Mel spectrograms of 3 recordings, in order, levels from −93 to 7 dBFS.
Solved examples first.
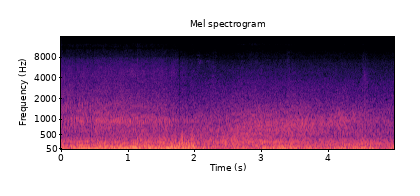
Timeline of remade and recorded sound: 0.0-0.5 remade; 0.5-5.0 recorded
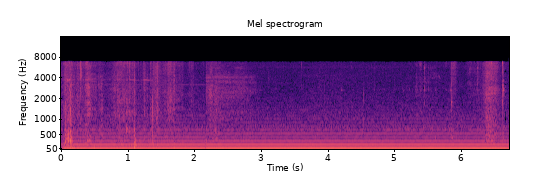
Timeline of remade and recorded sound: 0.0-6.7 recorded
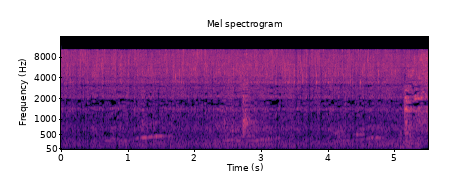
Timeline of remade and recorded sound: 0.0-5.5 recorded

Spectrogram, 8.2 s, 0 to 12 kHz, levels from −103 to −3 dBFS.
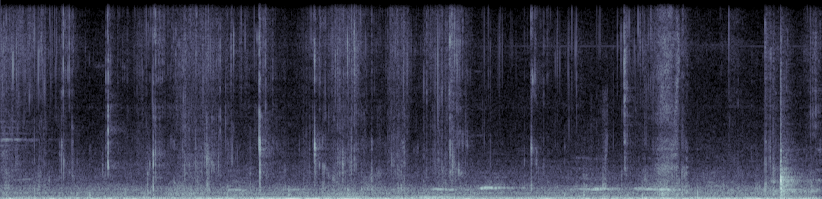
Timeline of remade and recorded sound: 0.0-1.6 recorded; 1.6-4.5 remade; 4.5-6.4 recorded; 6.4-7.4 remade; 7.4-8.2 recorded

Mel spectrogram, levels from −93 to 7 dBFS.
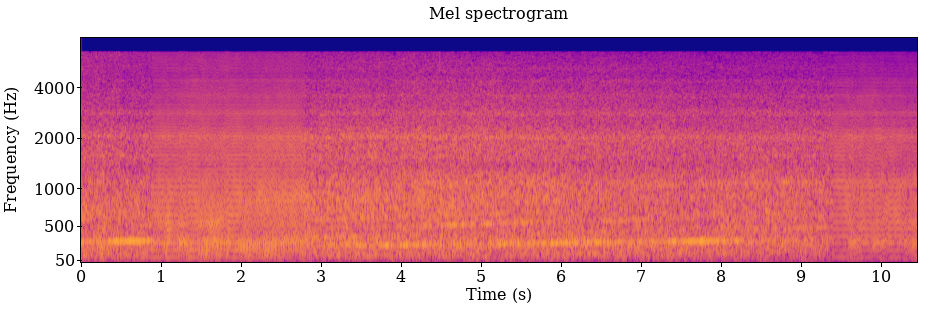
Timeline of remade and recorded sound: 0.0-0.9 recorded; 0.9-2.8 remade; 2.8-9.4 recorded; 9.4-10.5 remade

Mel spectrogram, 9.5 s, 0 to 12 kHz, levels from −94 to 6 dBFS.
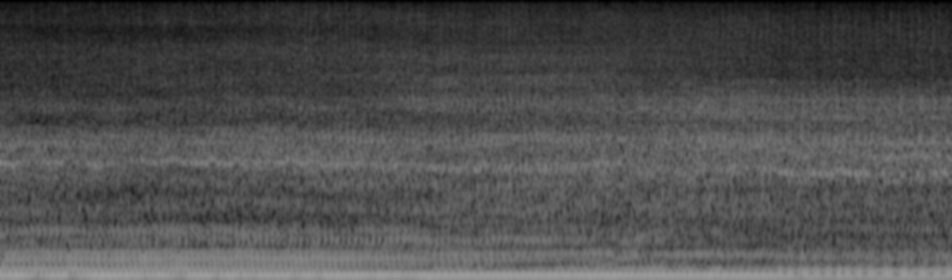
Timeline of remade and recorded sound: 0.0-5.9 recorded; 5.9-7.1 remade; 7.1-9.5 recorded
